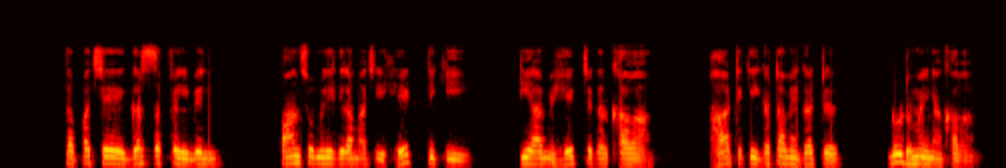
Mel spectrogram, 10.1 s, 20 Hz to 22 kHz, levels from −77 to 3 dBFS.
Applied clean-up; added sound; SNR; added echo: none; none; none; none.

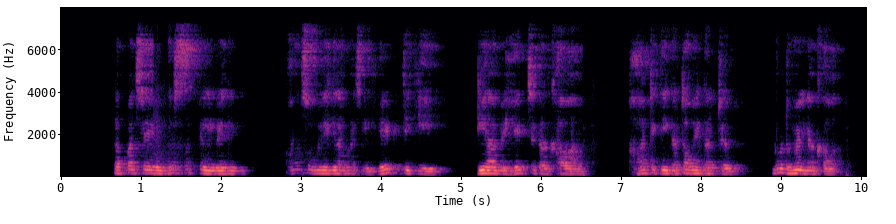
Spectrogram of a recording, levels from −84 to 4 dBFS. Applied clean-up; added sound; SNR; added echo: neural mask model DeepFilterNet 3.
